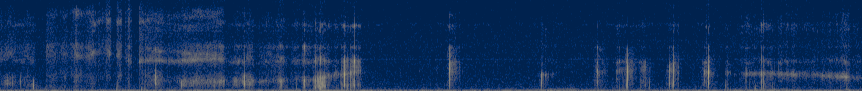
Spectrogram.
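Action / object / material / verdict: tap / small clear plastic jar with plastic screw lid / plastic / none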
